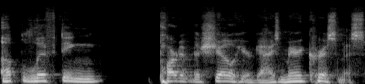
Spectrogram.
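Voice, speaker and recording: A man's medium-pitched voice with vocal fry, lively intonation and a fairly slow pace. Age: 60s. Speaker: podcast co-host, homesteader. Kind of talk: casual chat. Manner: halting, with repetitions.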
